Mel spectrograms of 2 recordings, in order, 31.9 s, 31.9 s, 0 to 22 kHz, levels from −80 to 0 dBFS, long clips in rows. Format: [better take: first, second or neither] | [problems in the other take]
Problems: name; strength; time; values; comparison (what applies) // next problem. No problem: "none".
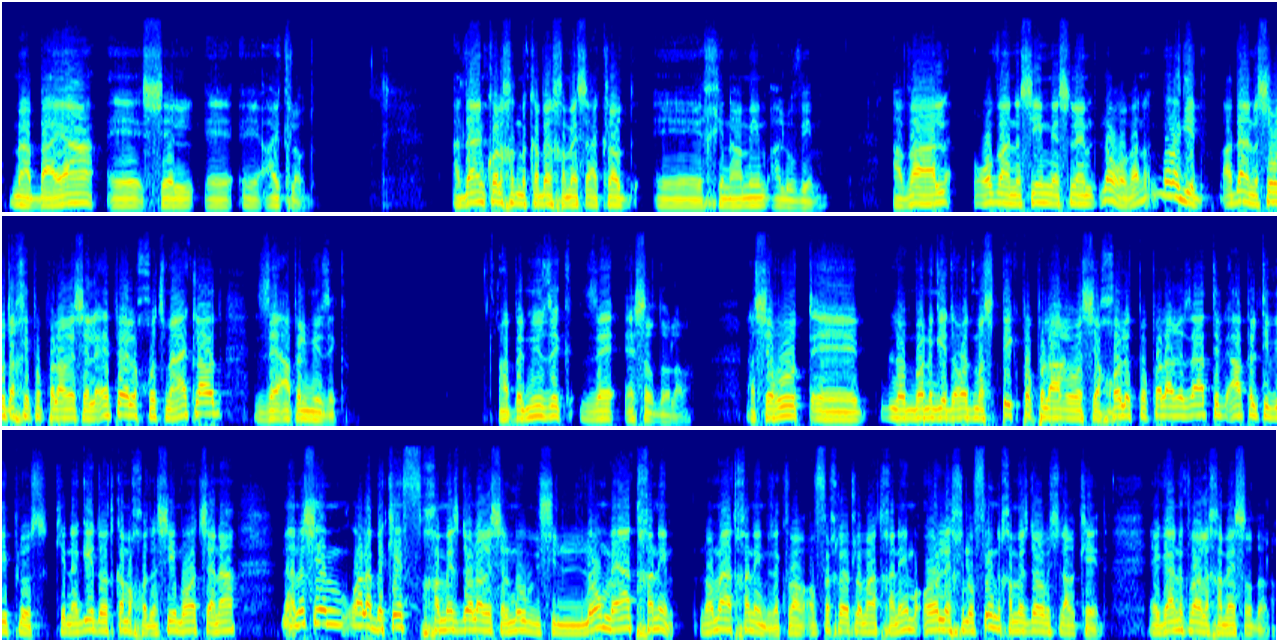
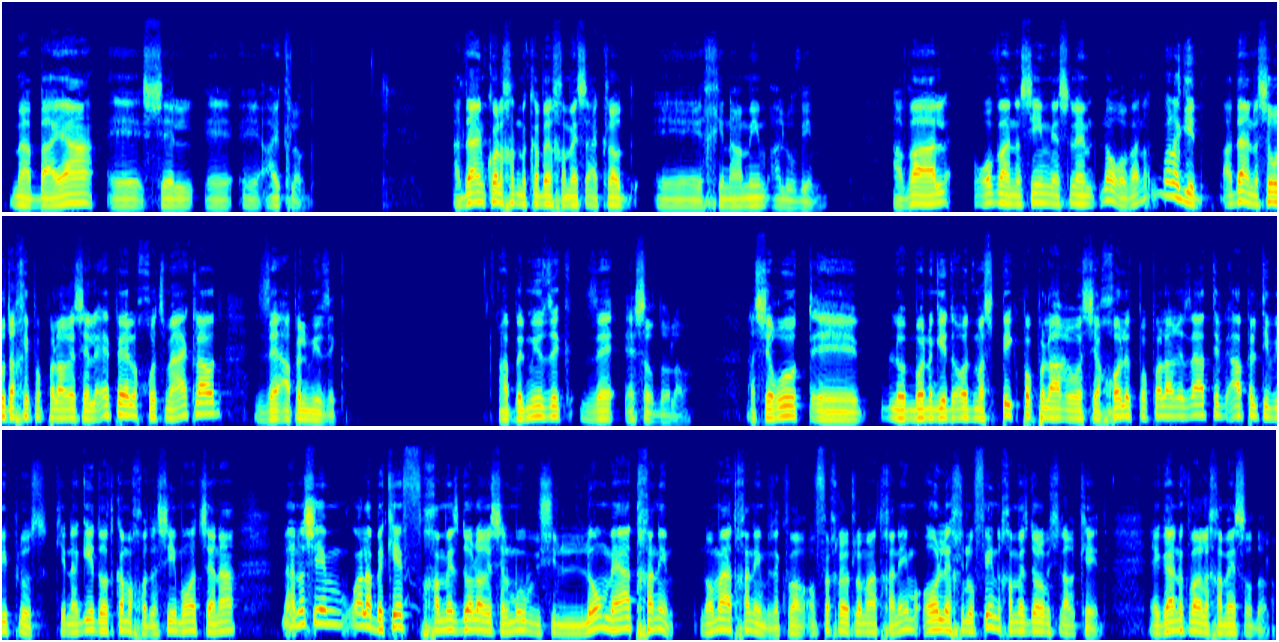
second | distortion; heavy; 7 dB below the speech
